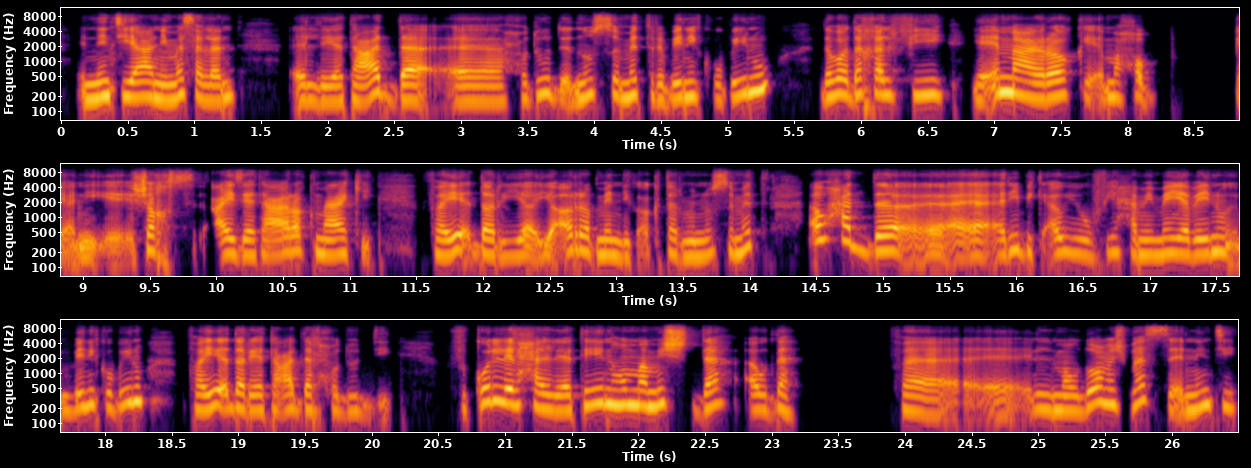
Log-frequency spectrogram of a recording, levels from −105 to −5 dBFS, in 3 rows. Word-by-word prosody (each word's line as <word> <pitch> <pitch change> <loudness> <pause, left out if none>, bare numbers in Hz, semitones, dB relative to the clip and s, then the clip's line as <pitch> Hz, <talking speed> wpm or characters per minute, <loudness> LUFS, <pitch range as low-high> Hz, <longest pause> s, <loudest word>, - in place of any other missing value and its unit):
إن 175 +1 +1
أنتِ 205 0 +2
يعني 195 -3 +3
مثلًا 190 -2 0 0.5
اللي 160 -1 -2
يتعدى 170 +4 +3
آآ 160 -1 +2
حدود 205 +7 -6
النُص 215 +4 -2
مِتر 200 -2 -2
بينِك 185 +1 -2
وبينه، 230 - +1 0.4
ده 190 - -1
هو 220 - +4
دخَل 215 0 +1
في 210 0 -4 0.2
يا 165 - 0
إمّا 240 -2 +7
عِراك 195 +1 +4
يا - - -5
إمّا 190 - -3
حُب. 185 - -5 0.6
يعني - - -4
شخص - - +1 0.2
عايز 180 0 +3
يتعارك 175 - +2
معاكِ 180 0 +2 0.5
فيقدَر 180 0 +2
ي 165 +1 -10
يقرّب 205 +2 +1
منِك 170 -3 -3
أكتر 185 -4 -8
من 165 0 -2
نُص 195 +3 -4
متر، 250 +8 -4 0.4
أو 345 - +4
حد 285 - +1
آآ 205 - +2
قَريبِك 200 +1 -4
أوي 190 0 -4
وفيه 175 +4 -9
حميمية 180 +1 0
بينه 185 +3 0
بينِك 205 +5 -4
وبينه 255 +7 0 0.3
فيقدَر 195 0 +2
يتعدى 185 +1 -1
الحدود 175 -1 -11
دي، - - -18 0.4
في 190 - -15
كُلّ 265 +1 +2
الحالتين 225 +2 +2
هُم 235 0 +3
مش 240 +2 +5
ده 215 +7 0 0.2
أو 185 - -1
ده. 175 -3 -4 0.7
فالموضوع 180 - -3
مش 240 -4 -1
بس 280 +5 -4
إن 180 +1 -2
أنتِ 235 +4 -3
190 Hz, 140 wpm, -23 LUFS, 175-215 Hz, 0.7 s, إمّا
